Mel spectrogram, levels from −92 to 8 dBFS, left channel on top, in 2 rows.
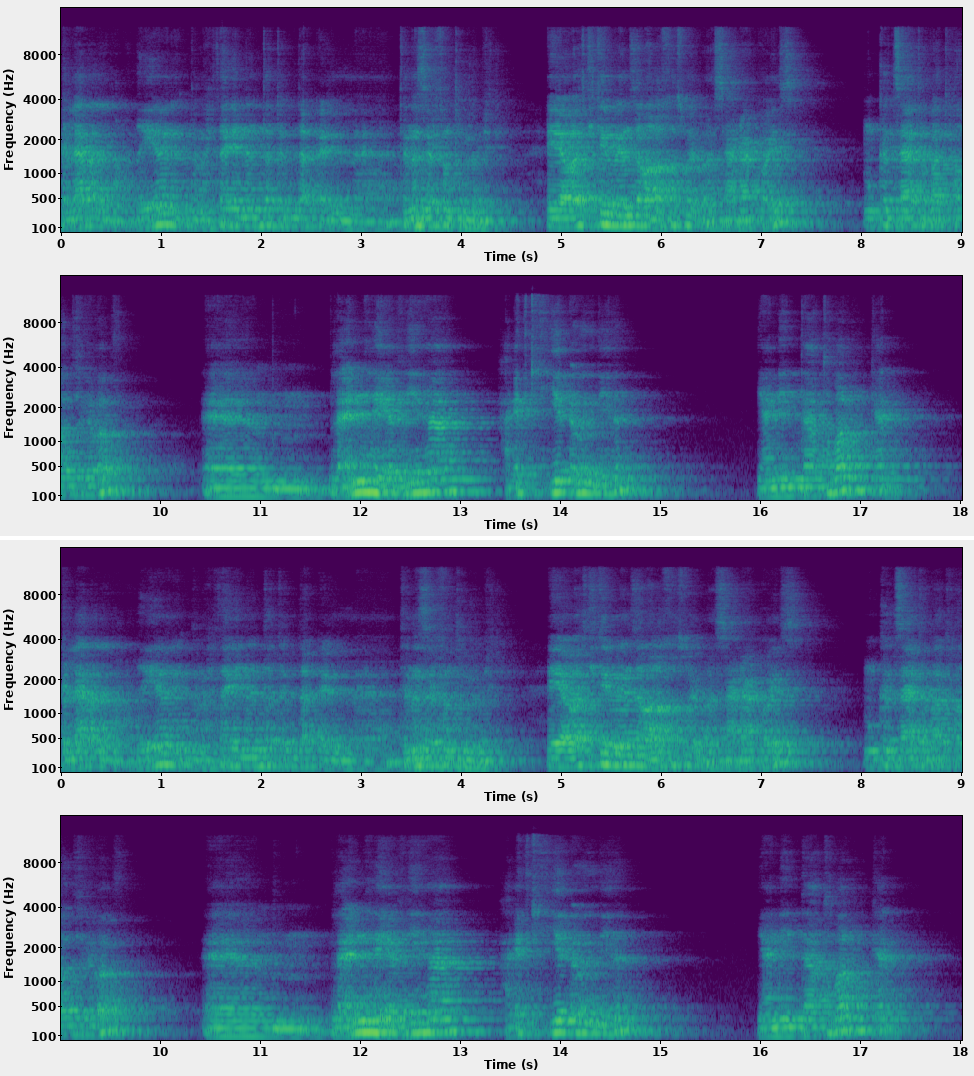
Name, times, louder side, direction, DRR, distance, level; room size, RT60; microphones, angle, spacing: voice 1, 0.0-4.3 4.9-7.3 8.0-9.6 10.4-13.0 13.4-14.7 16.0-17.2, left 1 dB, 80° left, -3 dB, 2.4 m, -26 dB
11.5 x 6.6 x 3.3 m, 1.4 s
head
